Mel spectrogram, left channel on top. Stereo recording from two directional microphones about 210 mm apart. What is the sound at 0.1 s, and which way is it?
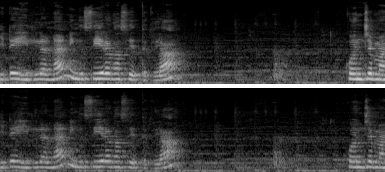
A woman's voice, 35° left (ahead or behind).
